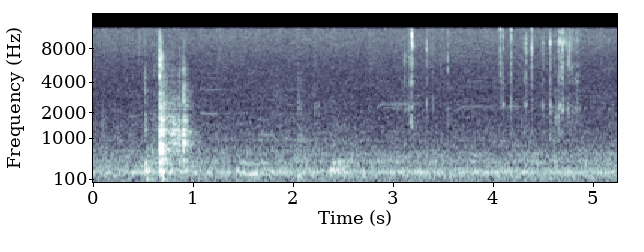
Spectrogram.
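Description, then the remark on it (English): HDX brand scissors, marketed by the Home Depot, clicking and snipping, a handful of sharp metallic snaps spread irregularly over a few quiet seconds with faint hiss between them and no talking. “This is a special scissors.”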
